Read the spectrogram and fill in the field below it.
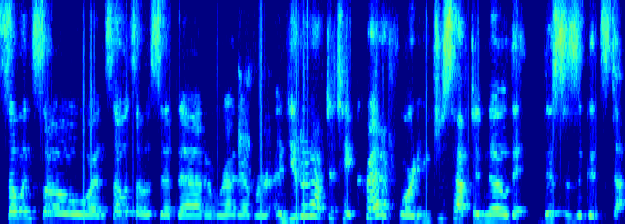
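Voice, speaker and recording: High-pitched and fairly quick, a woman speaks with very wide pitch swings. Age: 60s. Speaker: singer-songwriter and artist. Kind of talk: casual interview chat. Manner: halting, many repeated words and fillers.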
